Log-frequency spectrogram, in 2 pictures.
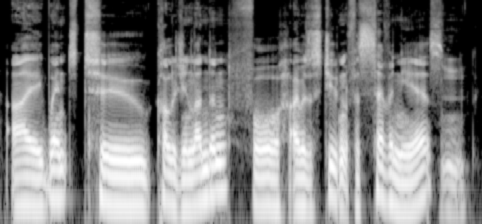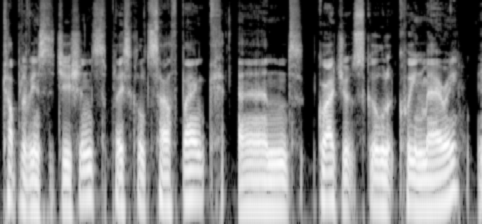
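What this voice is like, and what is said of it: Mild South Welsh Cardiff accent. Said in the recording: “I would have had a stronger South Walian Cardiff accent, which is very like the Scouse accent... there's a bit of Cardiff in there as well”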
